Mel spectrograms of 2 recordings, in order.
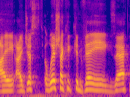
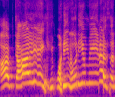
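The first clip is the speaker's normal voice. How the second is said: plain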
